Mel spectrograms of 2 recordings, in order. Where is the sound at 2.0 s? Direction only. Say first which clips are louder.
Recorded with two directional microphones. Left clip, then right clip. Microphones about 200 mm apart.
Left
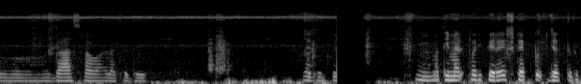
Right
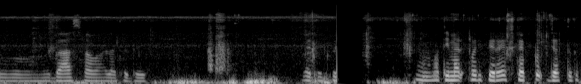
Right 5 dB; 65° right (ahead or behind).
